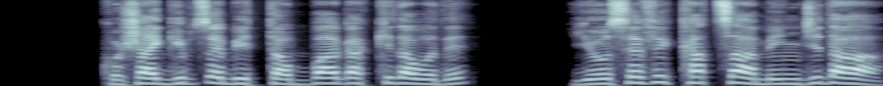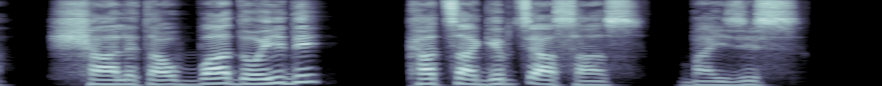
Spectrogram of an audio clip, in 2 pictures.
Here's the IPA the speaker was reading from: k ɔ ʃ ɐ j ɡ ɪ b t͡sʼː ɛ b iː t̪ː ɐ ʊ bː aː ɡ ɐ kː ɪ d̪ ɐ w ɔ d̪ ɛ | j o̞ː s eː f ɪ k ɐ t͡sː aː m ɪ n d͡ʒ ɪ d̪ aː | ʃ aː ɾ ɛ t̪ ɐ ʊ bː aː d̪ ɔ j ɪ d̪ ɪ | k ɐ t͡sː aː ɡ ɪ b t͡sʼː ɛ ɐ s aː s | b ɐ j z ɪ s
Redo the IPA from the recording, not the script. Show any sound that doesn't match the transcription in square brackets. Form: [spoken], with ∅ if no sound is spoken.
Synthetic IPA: k ɔ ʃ ɐ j ɡ ɪ b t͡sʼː ɛ b iː t̪ː ɐ ʊ bː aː ɡ ɐ kː ɪ d̪ ɐ w ɔ d̪ ɛ | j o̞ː s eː f ɪ k ɐ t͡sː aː m ɪ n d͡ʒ ɪ d̪ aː | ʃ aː [l] ɛ t̪ ɐ ʊ bː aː d̪ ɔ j ɪ d̪ ɪ | k ɐ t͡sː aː ɡ ɪ b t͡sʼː ɛ ɐ s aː s | b ɐ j z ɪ s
